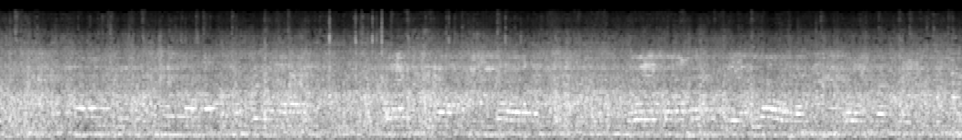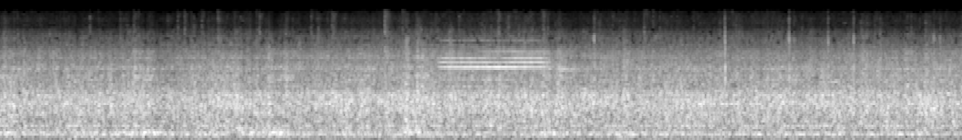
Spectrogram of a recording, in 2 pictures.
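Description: A train rumbles and rattles steadily along the tracks, heard from inside a carriage.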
